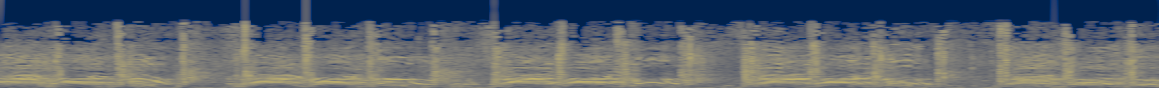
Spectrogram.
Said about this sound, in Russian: Участники акции быстро сориентировались и переместились к воротам. Бывших руководителей ЮКОСа встречали аплодисментами и дружным скандированием.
